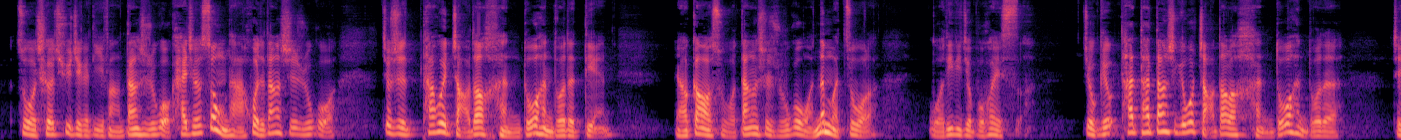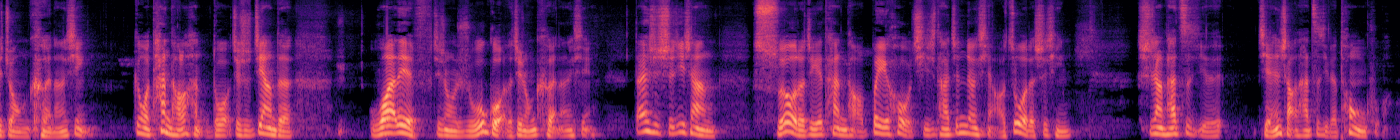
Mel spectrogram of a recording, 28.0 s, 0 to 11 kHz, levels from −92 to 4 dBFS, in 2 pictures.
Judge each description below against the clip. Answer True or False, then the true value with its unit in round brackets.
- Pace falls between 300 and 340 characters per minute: True (310 characters per minute)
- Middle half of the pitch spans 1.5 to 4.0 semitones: False (4.6 semitones)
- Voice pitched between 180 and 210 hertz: False (135 Hz)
